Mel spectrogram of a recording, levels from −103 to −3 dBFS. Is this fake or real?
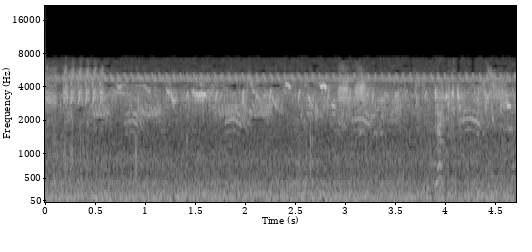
real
